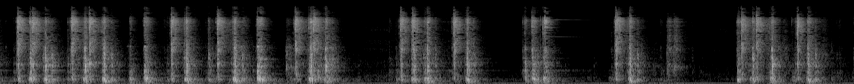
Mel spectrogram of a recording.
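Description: Fingertips type on the keys of a black metal Erika 5 portable typewriter, producing bursts of sharp, bright clacks with short metallic ringing. The keystrokes come in quick runs separated by brief pauses.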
